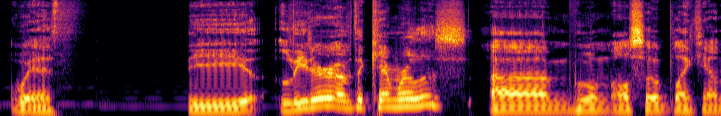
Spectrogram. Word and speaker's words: Camarilla: Is that how it's pronounced? Camarilla.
